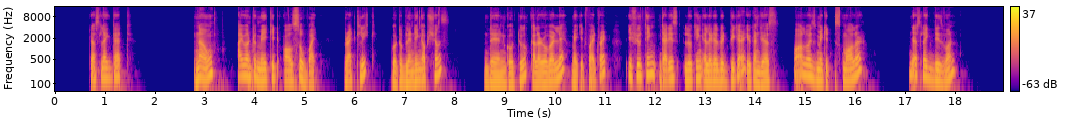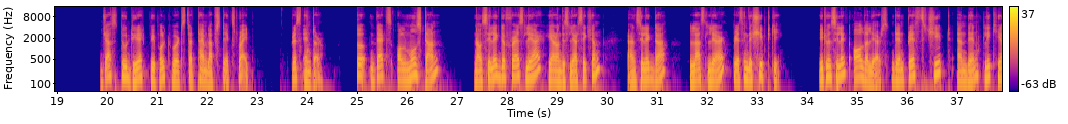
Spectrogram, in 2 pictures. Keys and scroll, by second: 3.3 Return, 23.9 Return.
